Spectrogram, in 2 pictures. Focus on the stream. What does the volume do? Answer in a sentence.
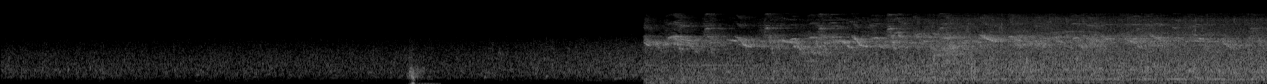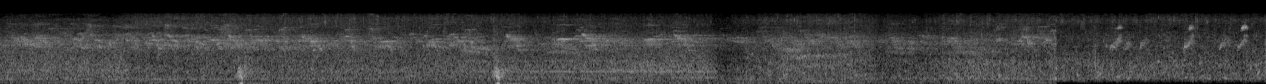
The volume of the stream goes up.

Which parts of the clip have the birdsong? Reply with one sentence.
The birdsong can be heard from 6.4 to 25.2 s.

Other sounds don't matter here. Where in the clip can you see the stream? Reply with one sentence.
You can hear the stream from 0.0 to 25.3 s.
